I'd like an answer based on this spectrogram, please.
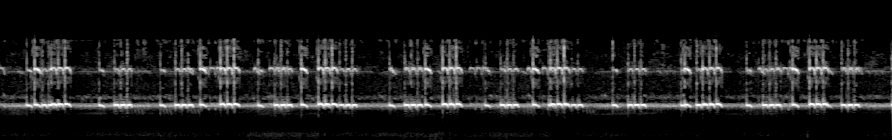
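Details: By the shore, bell crickets give crisp, high, tinkling chirps in steady repeated bursts about twice a second, above a continuous high insect hum and a muffled low background wash.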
